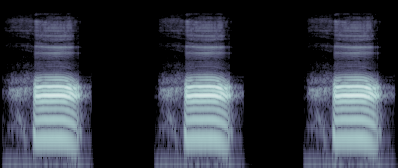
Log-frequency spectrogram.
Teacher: خا کی ادائیگی میں زبان کی جڑ کو تالو کی طرف بلند کرتے ہوئے موٹی آواز میں پڑھیں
